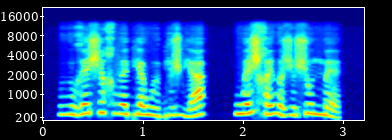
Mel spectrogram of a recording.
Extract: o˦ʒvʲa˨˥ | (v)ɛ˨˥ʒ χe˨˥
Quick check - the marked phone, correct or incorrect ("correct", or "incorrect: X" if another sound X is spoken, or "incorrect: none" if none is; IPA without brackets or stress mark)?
incorrect: w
